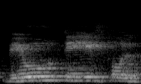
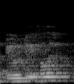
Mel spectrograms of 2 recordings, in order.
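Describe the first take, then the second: First: BEAUTIFUL very slowly in three beats, "beau - ti - ful"; split into syllables. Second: Said in the usual way. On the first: Shown as a demonstration. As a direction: stretch out "beautiful" one syllable at a time. ("beautiful" को धीरे-धीरे तीन हिस्सों में: ब्यू - टी - फुल) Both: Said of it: "this is the word with three syllables".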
